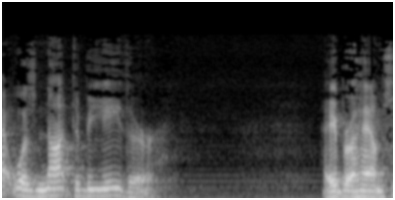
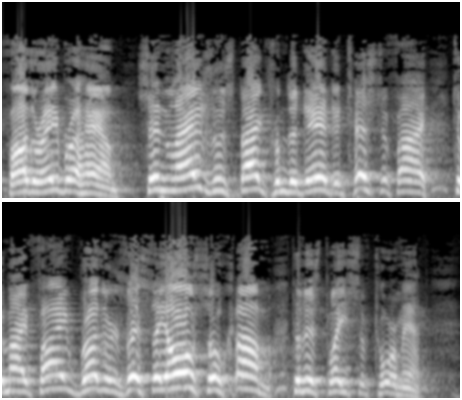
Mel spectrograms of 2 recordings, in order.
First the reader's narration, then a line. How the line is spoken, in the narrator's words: The rich man begged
